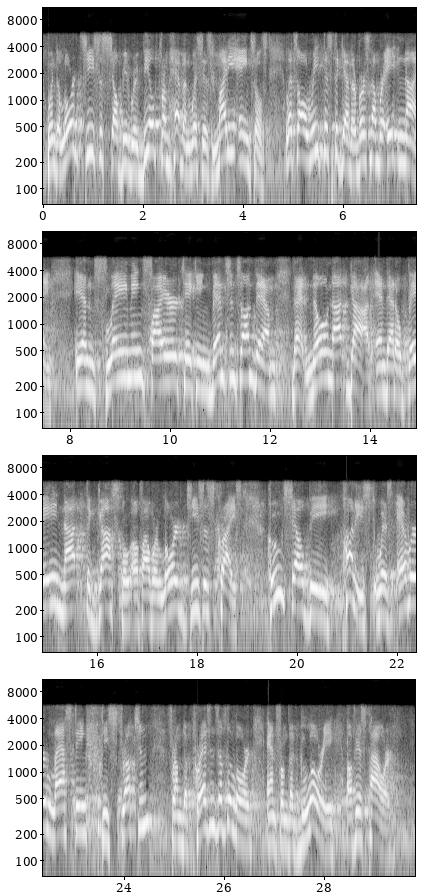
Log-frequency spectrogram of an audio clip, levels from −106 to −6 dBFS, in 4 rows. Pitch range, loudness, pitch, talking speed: 170-240 Hz, -14 LUFS, 205 Hz, 130 wpm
